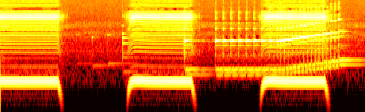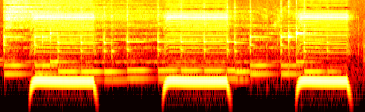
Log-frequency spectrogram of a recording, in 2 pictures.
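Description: A bright electronic iPhone ringtone melody plays in repeated bursts, with short gaps between phrases and a sustained low tone under each burst. No one speaks.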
